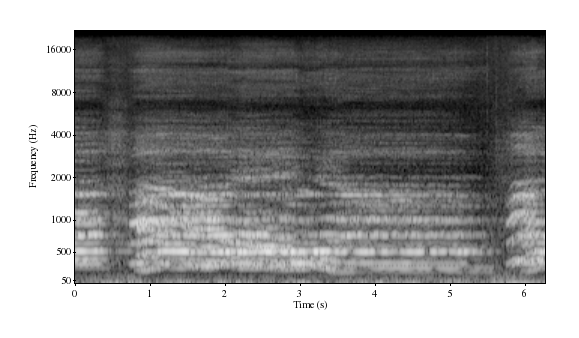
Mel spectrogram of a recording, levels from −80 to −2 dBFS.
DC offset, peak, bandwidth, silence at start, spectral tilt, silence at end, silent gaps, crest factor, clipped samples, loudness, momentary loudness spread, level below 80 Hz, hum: under 0.1%; -2 dBFS; over 20 kHz; 0 s; -3.5 dB/octave; 0 s; none; 14 dB; under 0.1%; -17 LUFS; 10 LU; -42 dBFS; none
